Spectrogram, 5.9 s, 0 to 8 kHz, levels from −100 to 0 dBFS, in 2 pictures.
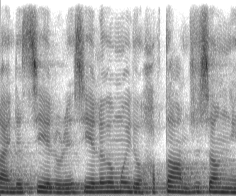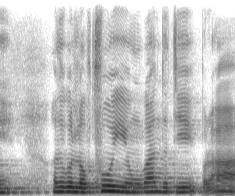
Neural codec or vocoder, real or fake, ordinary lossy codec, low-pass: none; real; none; none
